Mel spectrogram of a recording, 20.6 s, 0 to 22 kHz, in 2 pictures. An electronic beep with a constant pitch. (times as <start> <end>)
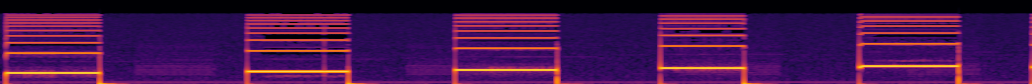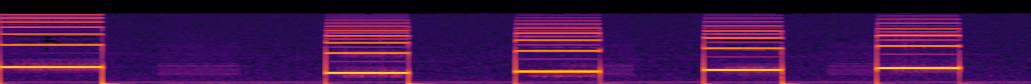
0.0 1.3, 2.4 3.7, 4.5 5.8, 6.6 7.7, 8.5 11.6, 13.5 14.6, 15.4 16.4, 17.3 18.3, 19.0 20.1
